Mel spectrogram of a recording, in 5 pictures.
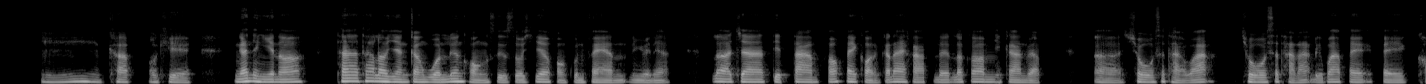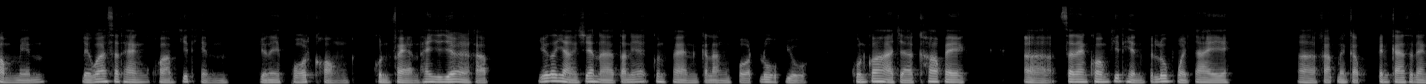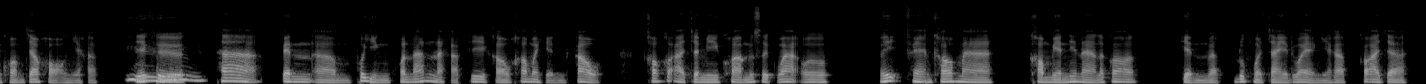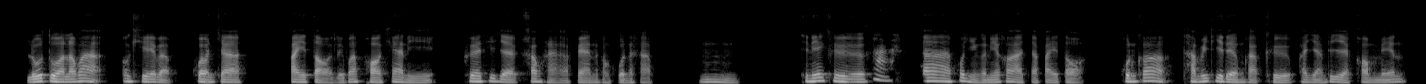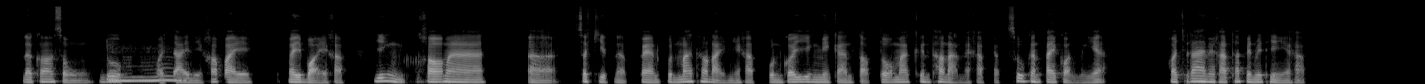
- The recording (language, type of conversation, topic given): Thai, advice, คุณควรทำอย่างไรเมื่อรู้สึกไม่เชื่อใจหลังพบข้อความน่าสงสัย?
- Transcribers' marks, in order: "หรือ" said as "เลิท"; "แสดง" said as "สะแทง"; other background noise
